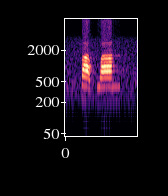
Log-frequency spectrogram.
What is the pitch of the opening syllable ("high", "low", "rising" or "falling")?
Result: falling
